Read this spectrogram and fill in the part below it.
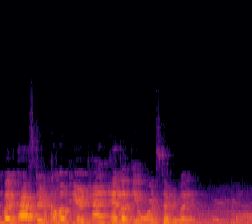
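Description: A young woman speaks into a microphone in an echoing room.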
